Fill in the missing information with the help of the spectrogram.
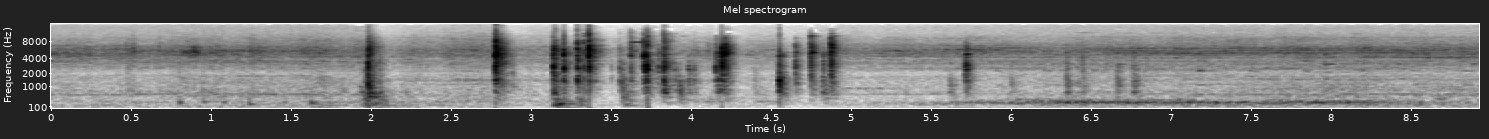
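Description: A wooden cabin door's metal latch being worked and the door pulled open: a quick cluster of sharp clicks and knocks over about three seconds, followed by a low drone lasting a few seconds near the end.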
